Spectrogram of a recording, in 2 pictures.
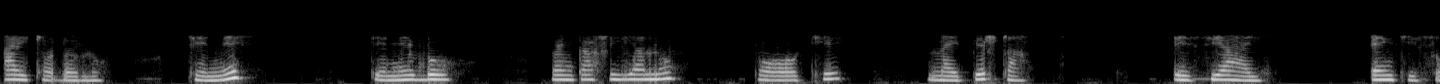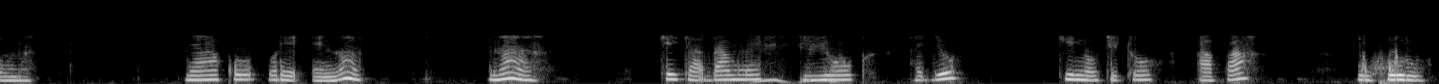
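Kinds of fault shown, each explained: RealAudio 14.4 codec: the speech went through the dial-up-era RealAudio 1 coder at 8 kbit/s. This squeezes the signal so hard that nothing above about 3.8 kHz survives. The speech is muffled and band-limited throughout, with a heavy, gargly coding roughness across all 29 seconds.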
